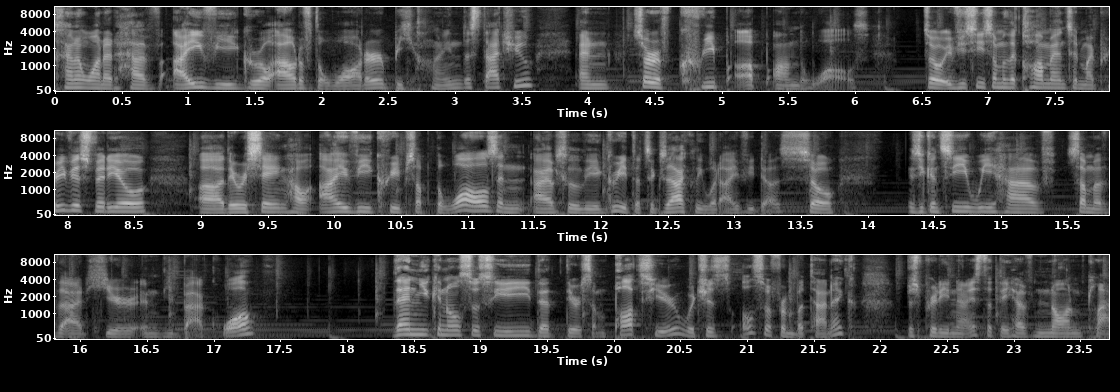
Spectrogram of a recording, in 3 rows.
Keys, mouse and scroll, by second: 19.5 click, 21.6 click.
